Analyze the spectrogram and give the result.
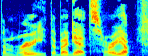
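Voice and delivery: ordinary talk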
